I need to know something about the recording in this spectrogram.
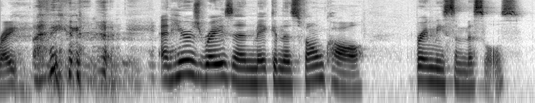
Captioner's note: chuckles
